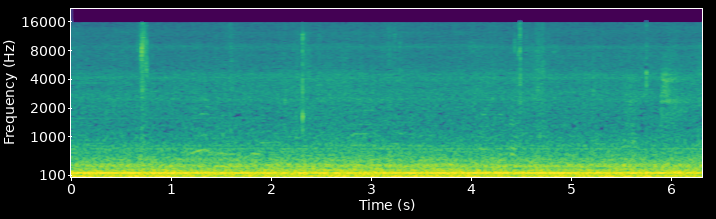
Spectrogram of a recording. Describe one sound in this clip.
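An airplane engine hums steadily and loudly from inside the cabin.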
